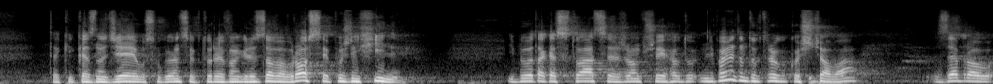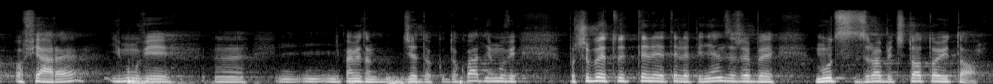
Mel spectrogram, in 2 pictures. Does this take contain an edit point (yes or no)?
yes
